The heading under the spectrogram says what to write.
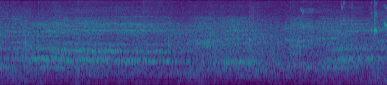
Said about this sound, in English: Bring you that crowd noise. There we go.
